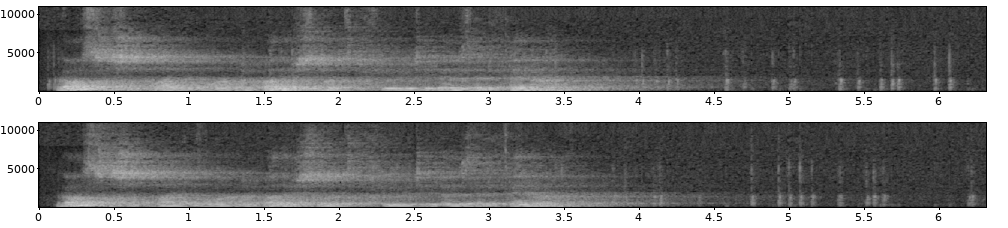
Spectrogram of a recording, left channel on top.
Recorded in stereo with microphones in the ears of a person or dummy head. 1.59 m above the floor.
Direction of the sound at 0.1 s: 80° left.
